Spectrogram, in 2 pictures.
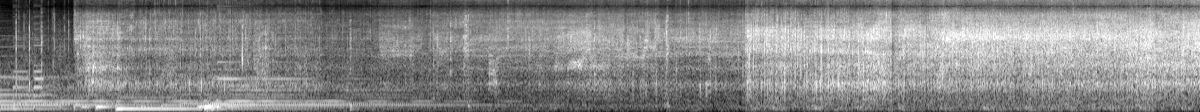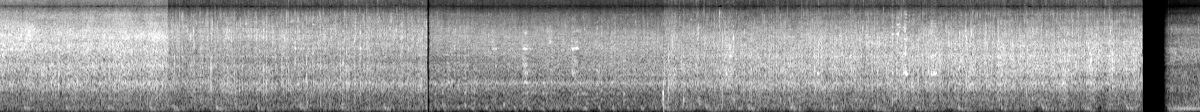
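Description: Chicken pieces searing skin-side down in melted butter in a cast-iron Dutch oven: a steady sizzle that gets louder about nine seconds in.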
